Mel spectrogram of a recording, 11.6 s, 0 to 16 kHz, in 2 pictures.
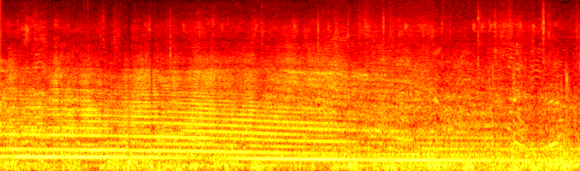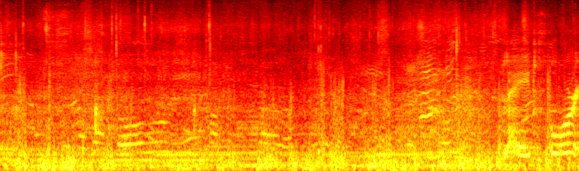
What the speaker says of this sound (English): Blade 4 is now pulling up and performing a torque roll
